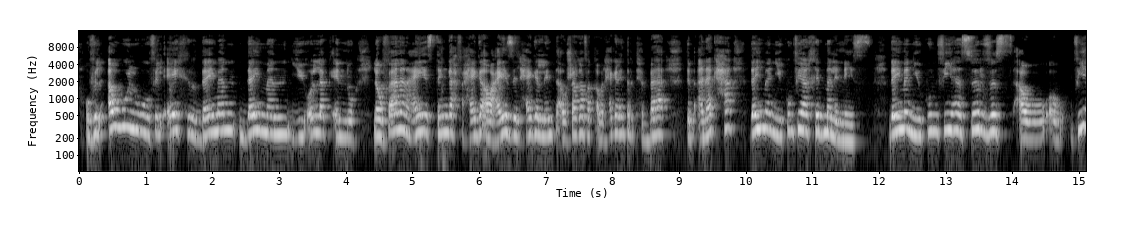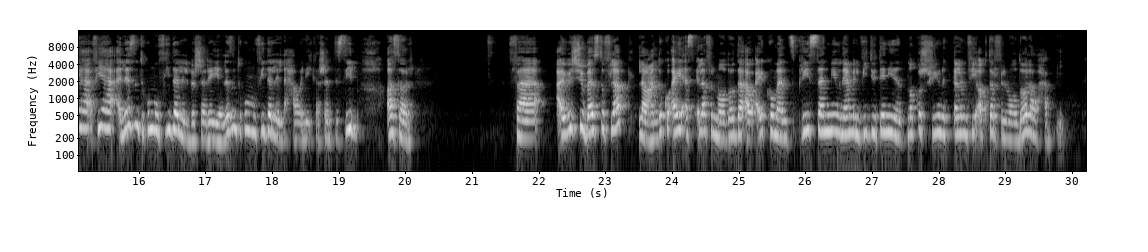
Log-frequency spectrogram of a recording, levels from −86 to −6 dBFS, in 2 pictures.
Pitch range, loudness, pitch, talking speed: 215-265 Hz, -27 LUFS, 245 Hz, 170 wpm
